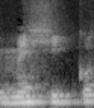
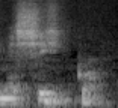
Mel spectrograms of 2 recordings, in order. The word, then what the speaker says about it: México: sobran por ejemplo entonces la pronunciación de la equis actualmente pues se pronuncia como jota pero tiene más bien un sonido de sh o sea desde decir méxico tendríamos que decir mi chico todas las palabras que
